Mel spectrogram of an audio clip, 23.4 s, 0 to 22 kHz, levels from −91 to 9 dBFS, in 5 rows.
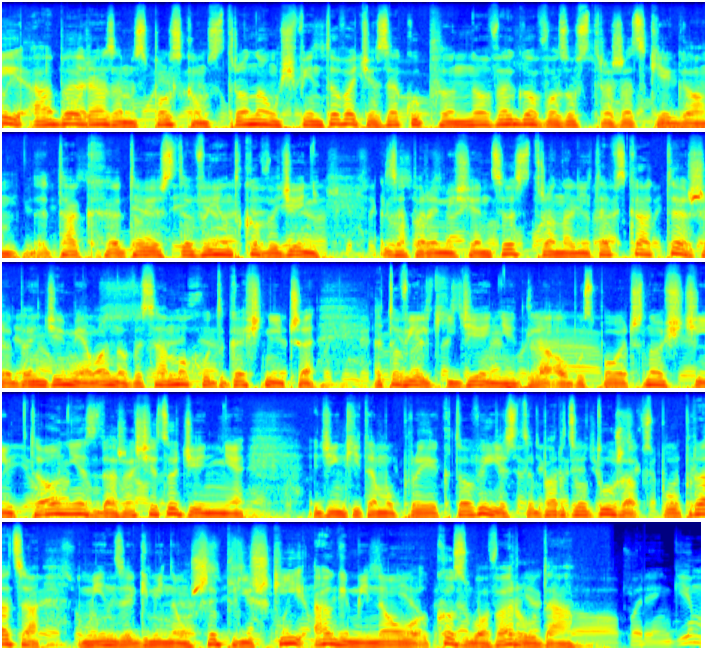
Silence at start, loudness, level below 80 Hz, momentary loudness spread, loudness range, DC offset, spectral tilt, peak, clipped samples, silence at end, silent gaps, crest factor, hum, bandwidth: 0 s; -11 LUFS; -28 dBFS; 5 LU; 2 LU; under 0.1%; -6 dB/octave; 0 dBFS; 0.1%; 0 s; none; 10 dB; none; 18.5 kHz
